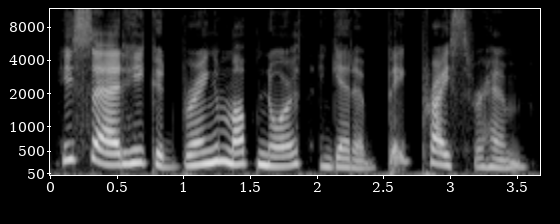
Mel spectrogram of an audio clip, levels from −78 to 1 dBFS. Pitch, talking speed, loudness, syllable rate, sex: 225 Hz, 245 wpm, -19 LUFS, 4.7 syllables/s, female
